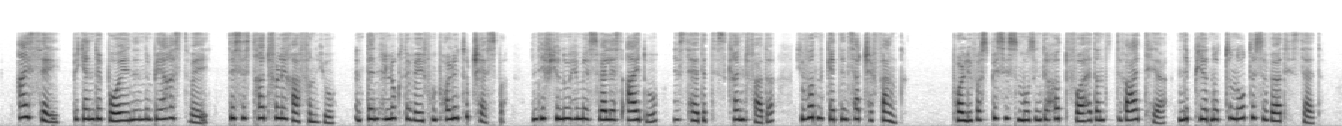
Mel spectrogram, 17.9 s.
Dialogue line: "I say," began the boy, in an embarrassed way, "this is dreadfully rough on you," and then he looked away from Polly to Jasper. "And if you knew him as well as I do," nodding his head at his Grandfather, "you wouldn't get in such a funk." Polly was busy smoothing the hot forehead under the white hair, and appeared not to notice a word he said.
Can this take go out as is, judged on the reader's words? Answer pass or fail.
fail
